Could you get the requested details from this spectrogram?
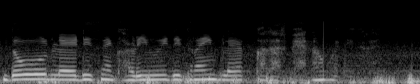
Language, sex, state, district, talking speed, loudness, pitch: Hindi, female, Uttar Pradesh, Deoria, 200 wpm, -22 LUFS, 210 Hz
